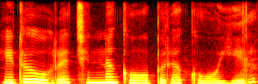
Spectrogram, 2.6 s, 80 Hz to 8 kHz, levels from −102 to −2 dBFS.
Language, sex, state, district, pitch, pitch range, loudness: Tamil, female, Tamil Nadu, Nilgiris, 250 Hz, 230-260 Hz, -14 LUFS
